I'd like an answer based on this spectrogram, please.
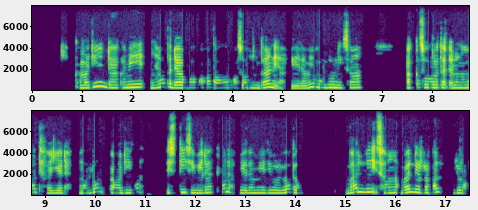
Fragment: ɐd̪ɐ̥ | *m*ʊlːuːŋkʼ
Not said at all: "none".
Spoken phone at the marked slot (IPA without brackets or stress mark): m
